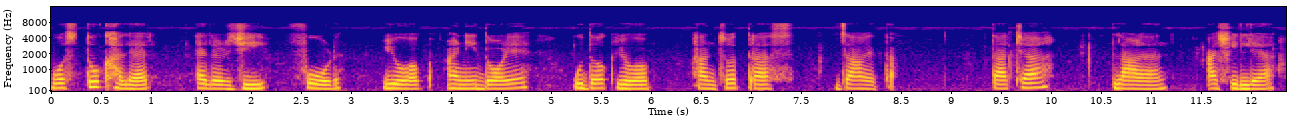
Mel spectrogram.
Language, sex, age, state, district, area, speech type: Goan Konkani, female, 18-30, Goa, Ponda, rural, spontaneous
